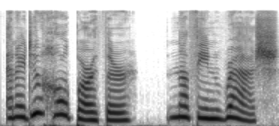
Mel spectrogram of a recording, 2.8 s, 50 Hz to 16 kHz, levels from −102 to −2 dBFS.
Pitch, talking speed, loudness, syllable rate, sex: 275 Hz, 130 wpm, -15 LUFS, 3.9 syllables/s, female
